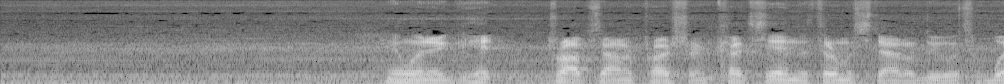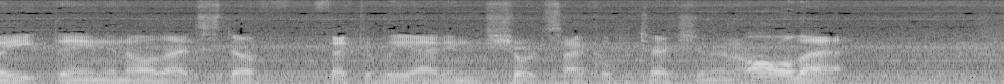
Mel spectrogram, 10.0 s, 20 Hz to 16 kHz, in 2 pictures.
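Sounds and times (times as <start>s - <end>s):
heat pump compressor and blower hum: 0.0s - 10.0s.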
